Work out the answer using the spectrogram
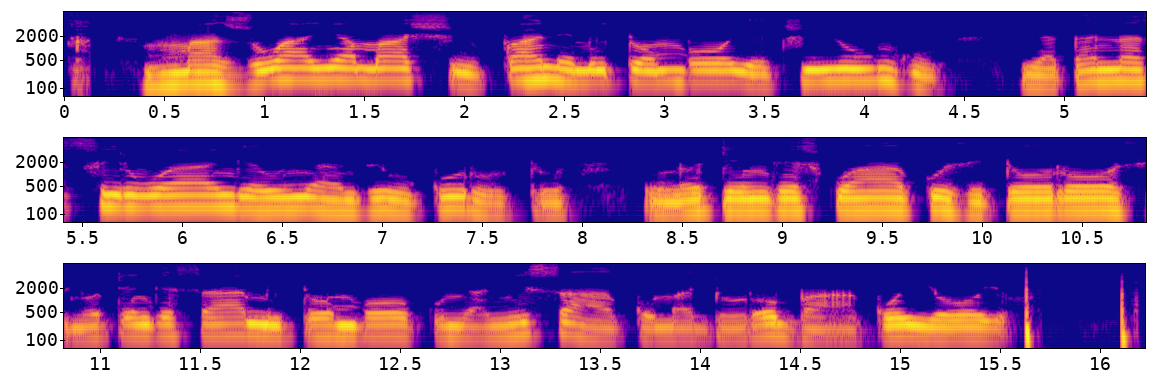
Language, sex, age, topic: Ndau, male, 18-24, health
